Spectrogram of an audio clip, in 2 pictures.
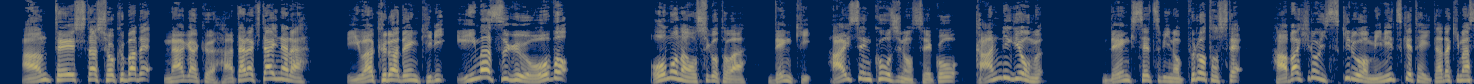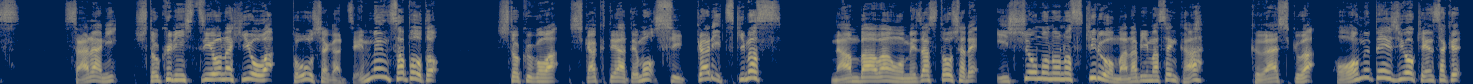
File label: male; 元気な、勢いのある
